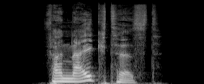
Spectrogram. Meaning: inflection of verneigen: 1. second-person singular preterite 2. second-person singular subjunctive II
- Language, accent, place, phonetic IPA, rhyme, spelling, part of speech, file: German, Germany, Berlin, [fɛɐ̯ˈnaɪ̯ktəst], -aɪ̯ktəst, verneigtest, verb, De-verneigtest.ogg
